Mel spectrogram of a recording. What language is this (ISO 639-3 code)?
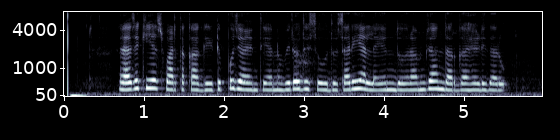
kan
